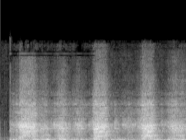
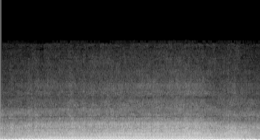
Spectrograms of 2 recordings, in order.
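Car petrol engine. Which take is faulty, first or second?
first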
